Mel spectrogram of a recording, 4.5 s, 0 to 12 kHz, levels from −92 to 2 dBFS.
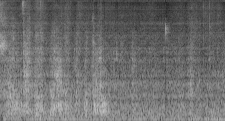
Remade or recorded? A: remade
